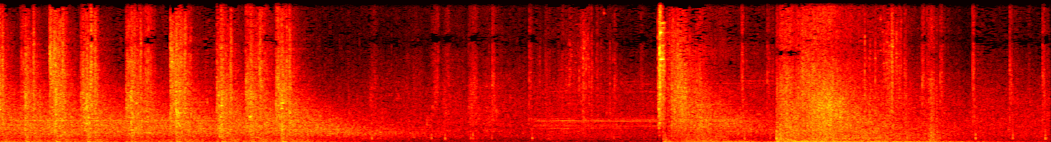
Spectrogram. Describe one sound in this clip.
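Gunshots crack rapidly and echo between buildings.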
